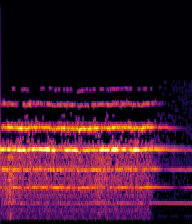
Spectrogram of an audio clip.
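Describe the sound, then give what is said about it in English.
A loud electric no-talking bell rings after lights out, continuously for a little over two seconds, a rapid metallic clatter with a high steady tone, then stops abruptly, leaving a brief fading hum. “There goes the no-talking bell.”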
